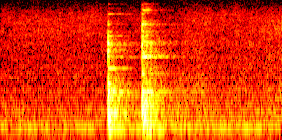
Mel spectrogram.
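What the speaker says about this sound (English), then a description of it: "Stir that, mix it well in, scrape across the bottom, otherwise it could catch later" Flour is stirred into watercress soup in a pan, with two quick scraping clinks of a utensil across the pan bottom, then a fainter third touch, over a low background hum.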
